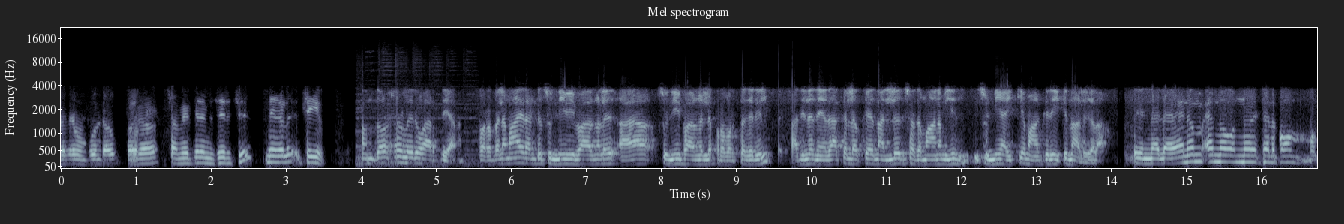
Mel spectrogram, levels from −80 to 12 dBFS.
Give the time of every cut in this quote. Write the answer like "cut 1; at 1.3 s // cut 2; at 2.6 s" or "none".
cut 1; at 3.8 s // cut 2; at 14.1 s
